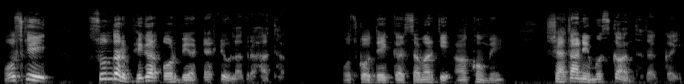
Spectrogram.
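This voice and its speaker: A man's voice: mid-range voice, fairly bright tone. A man narrating a scripted fantasy audio story in a dramatic storytelling style.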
